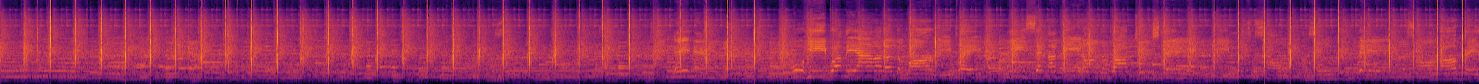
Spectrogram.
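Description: An audience claps along to a hymn of praise in a steady, even beat, with crisp, sharp claps repeating throughout over a backdrop of music and voices.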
